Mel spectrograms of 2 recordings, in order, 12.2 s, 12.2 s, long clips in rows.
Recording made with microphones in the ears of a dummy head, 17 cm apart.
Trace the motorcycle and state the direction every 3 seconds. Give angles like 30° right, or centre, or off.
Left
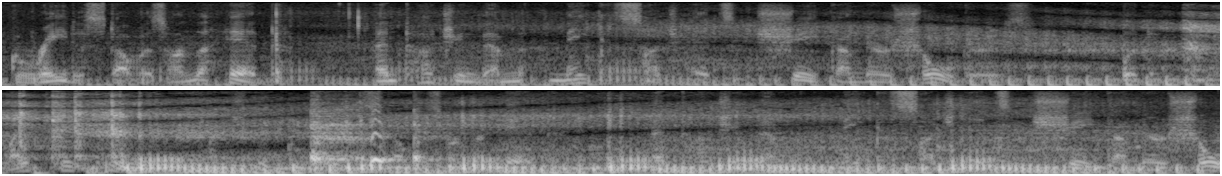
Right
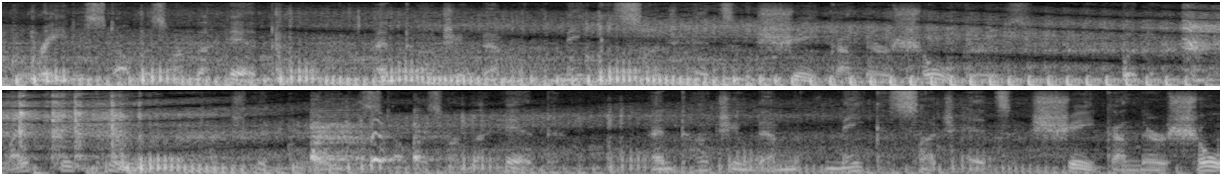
80° right, 50° right, 30° left, 60° left.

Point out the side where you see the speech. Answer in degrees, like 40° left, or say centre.
10° right.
